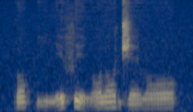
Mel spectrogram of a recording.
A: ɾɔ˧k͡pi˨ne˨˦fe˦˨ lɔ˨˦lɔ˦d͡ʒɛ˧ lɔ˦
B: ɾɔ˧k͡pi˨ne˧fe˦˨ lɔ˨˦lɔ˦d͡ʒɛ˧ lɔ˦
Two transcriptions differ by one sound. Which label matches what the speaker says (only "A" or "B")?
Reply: A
